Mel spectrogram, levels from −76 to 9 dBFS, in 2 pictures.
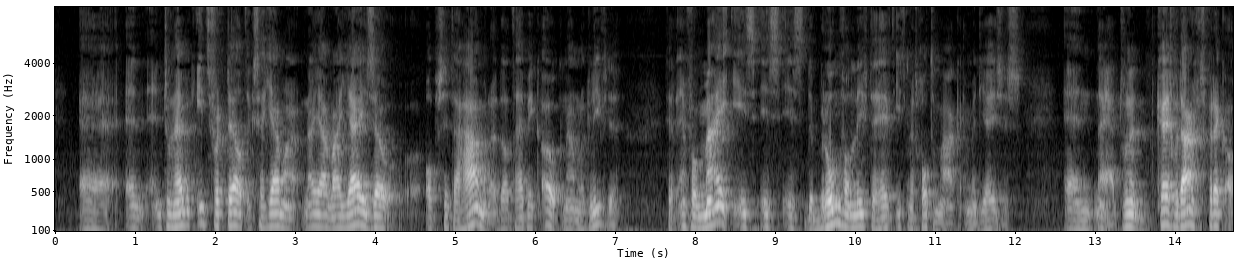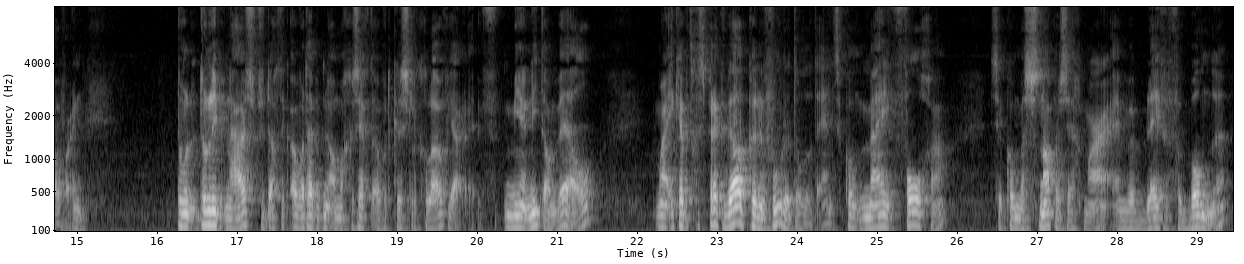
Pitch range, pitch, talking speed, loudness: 105-130 Hz, 115 Hz, 220 wpm, -19 LUFS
